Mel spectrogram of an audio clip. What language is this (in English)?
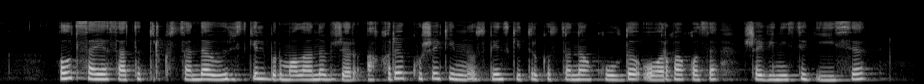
Kazakh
